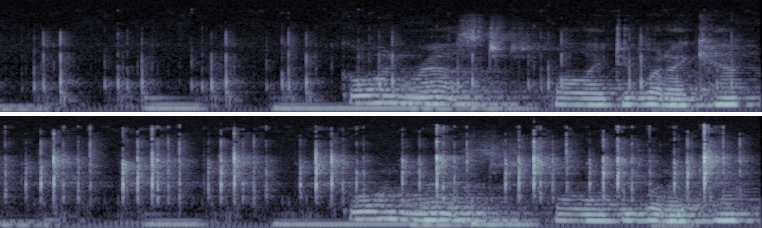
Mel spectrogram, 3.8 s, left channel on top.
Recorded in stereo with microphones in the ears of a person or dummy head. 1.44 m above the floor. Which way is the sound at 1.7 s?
45° left (ahead or behind).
